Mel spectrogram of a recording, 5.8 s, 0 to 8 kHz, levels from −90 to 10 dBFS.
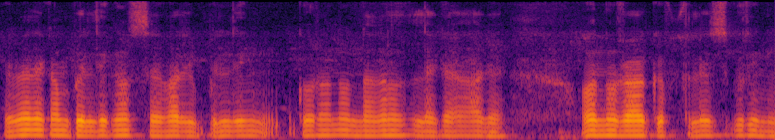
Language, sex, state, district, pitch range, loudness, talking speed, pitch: Chakma, male, Tripura, West Tripura, 100-110 Hz, -20 LUFS, 145 wpm, 105 Hz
